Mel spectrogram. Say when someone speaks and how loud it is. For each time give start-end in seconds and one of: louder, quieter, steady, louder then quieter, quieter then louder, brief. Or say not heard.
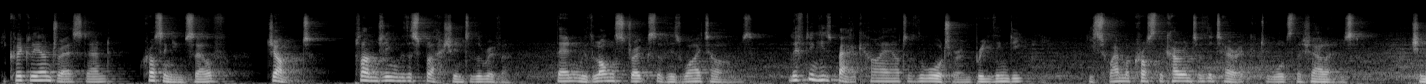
0.0-14.2 steady.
